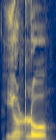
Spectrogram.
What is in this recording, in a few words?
"yorlu", Apatani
